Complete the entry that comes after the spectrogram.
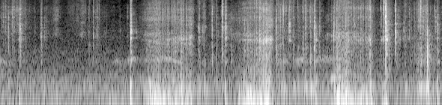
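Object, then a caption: Bar of soap scraped with a blade. A blade scrapes a solid blue Dial bar soap held in the hand, giving crisp, dry scraping strokes with sharp high clicks and brief crackles. Longer rasping passes swell between quieter moments, and each sound stops almost at once with no ring.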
